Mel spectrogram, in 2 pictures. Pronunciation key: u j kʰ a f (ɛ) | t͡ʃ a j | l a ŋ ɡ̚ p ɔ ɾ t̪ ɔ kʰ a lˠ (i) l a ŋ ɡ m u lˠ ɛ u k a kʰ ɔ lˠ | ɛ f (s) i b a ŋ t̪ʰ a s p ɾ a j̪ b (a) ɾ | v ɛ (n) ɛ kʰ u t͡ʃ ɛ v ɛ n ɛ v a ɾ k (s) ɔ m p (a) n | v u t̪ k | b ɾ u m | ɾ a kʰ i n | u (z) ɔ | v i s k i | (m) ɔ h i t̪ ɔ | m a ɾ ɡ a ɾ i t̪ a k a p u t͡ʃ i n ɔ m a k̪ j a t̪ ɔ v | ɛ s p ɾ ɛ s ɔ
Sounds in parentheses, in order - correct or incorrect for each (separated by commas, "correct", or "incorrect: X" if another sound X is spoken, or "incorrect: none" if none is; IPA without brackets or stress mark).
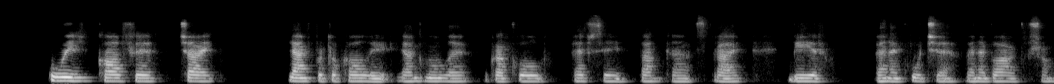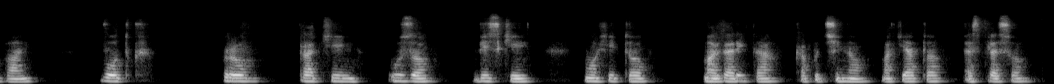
correct, correct, correct, incorrect: i, correct, incorrect: ʃ, correct, correct, correct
